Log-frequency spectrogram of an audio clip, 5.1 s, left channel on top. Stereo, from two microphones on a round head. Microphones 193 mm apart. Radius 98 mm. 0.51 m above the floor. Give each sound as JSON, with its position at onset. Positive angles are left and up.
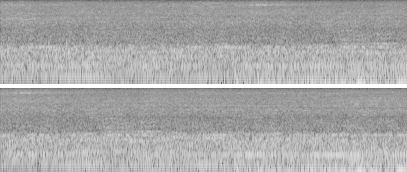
{"t": 0.8, "sound": "footsteps", "side_deg": -25, "distance_m": 1.0}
